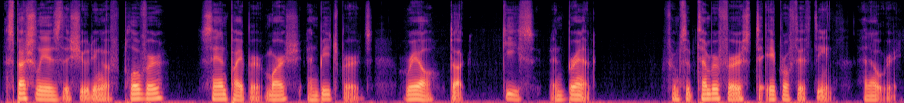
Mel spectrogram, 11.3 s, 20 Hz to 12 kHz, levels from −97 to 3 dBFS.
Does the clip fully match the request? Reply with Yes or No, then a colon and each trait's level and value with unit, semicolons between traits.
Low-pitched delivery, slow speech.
Yes: low, 110 Hz; slow, 125 wpm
